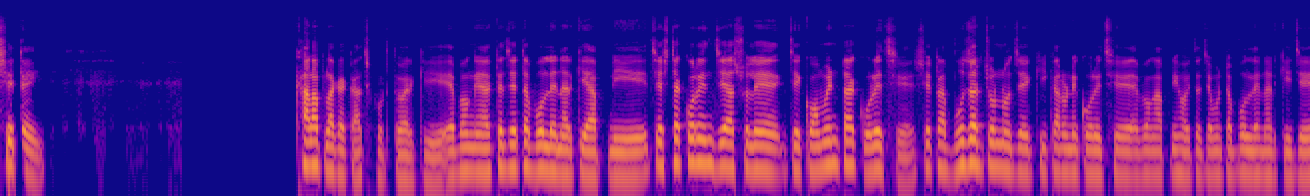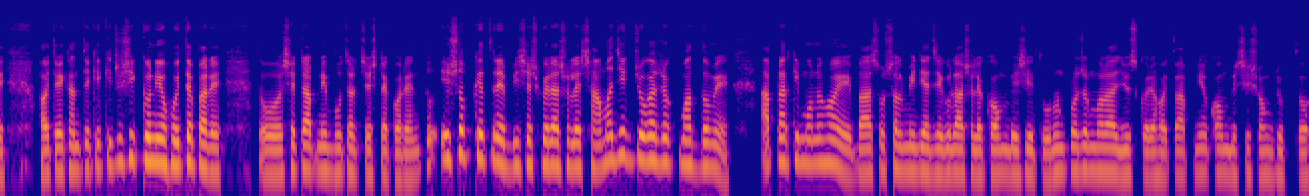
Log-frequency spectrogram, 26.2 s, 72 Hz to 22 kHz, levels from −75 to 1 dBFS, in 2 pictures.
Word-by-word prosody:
সেটাই। 485 - +2 2.6
খারাপ 180 0 +7
লাগা 145 -3 +3
কাজ 130 +1 -4
করতো 125 -1 -11
আরকি 120 0 -7 0.2
এবং 150 +3 0 0.2
এটা 150 +3 +2
যেটা 165 +1 +5
বললেন, 150 -2 +5
আরকি 135 +1 -1
আপনি 130 0 -3 0.4
চেষ্টা 175 +2 +4
করেন 190 -1 +4
যে, 170 - +5
আসলে 160 -1 +2 0.3
যে, 155 - +2
কমেন্টটা 180 +3 +3
করেছে 150 -5 +2 0.2
সেটা 165 -1 0
বোঝার 175 +3 +6
জন্য 165 -1 +2 0.2
যে, 145 - +2
কি 150 - -7
কারণে 145 -1 -1
করেছে 140 0 -2 0.2
এবং 135 +1 -4
আপনি 140 - -10
হয়তো 130 0 -4
যেমনটা 135 0 -3
বললেন 135 -1 -1
আরকি 130 0 -7
যে, 130 - 0 0.4
হয়তো 135 +1 0
এখান 155 0 -2
থেকে 165 0 -4
কিছু 175 +3 -4
শিক্ষনীয় 200 -3 +5
হইতে 180 +2 +4
পারে। 160 -3 +5 0.4
তো - - -4 0.2
সেটা 160 -1 -2
আপনি 155 - -4
বোঝার 145 -1 -2
চেষ্টা 135 0 -2
করেন। 125 0 -1
তো - - -5 0.2
এসব 230 +4 +4
ক্ষেত্রে 215 -2 +3 0.2
বিশেষ 175 +1 -2
করে 180 -1 +4
আসলে 170 +1 0
সামাজিক 205 +9 0
যোগাযোগ 205 -2 +4
মাধ্যমে 170 -3 0 0.5
আপনার 195 +2 0
কি - - 0
মনে 190 0 -2
হয় 180 -5 +1 0.2
বা 145 - +2
সোশ্যাল 155 +1 -3
মিডিয়া 150 0 0
যেগুলো 145 0 -1
আসলে 135 0 -2
কম 140 0 +1
বেশি 140 +1 -2
তরুণ 135 +3 -3
প্রজন্মরা 150 -1 -1
ইউজ 135 0 -4
করে 130 -1 -1
হয়তো 130 +1 -6
আপনিও 140 +1 -9
কম 140 - -4
বেশি 135 +1 -9
সংযুক্ত। 135 -1 -8
150 Hz, 170 wpm, -24 LUFS, 135-175 Hz, 2.6 s, খারাপ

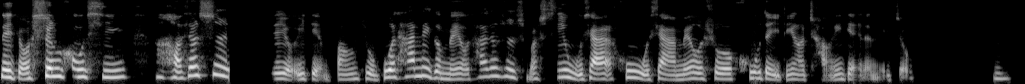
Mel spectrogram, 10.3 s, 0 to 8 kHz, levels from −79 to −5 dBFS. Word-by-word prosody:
那 255 -2 +8
种 195 -2 +3
深 285 +6 +7
呼 265 -1 +3
吸， 250 +1 -1 0.3
嗯， 255 - -5
好 220 -4 +3
像 305 +7 +5
是 320 +3 -2 0.5
也 195 - -1
有 - - 0
一 185 - -1
点 - - -5
帮 175 +2 -6
助， 190 -3 -2
不 160 - -4
过 255 - +7
它 280 +2 +1
那 290 -1 +1
个 225 -2 0
没 185 -2 -2
有， 180 -1 -3
它 255 +8 -4
就 295 +1 0
是 270 -3 -1
什 - - -20
么 195 - -5
吸 250 +7 -4
5 195 -8 +1
下、 185 +2 +3
呼 240 -2 0
5 165 - +1
下， 165 -1 -2
没 170 +2 -3
有 200 -1 0
说 185 -1 0
呼 215 +3 -4
的 200 - -1
一 175 - -2
定 170 - -7
要 170 -2 -5
长 165 - -11
一 180 - -4
点 185 - -7
的 - - -11
那 - - -14
种， - - -11 0.8
嗯。 200 0 -11
215 Hz, 270 characters per minute, -24 LUFS, 185-260 Hz, 0.8 s, 那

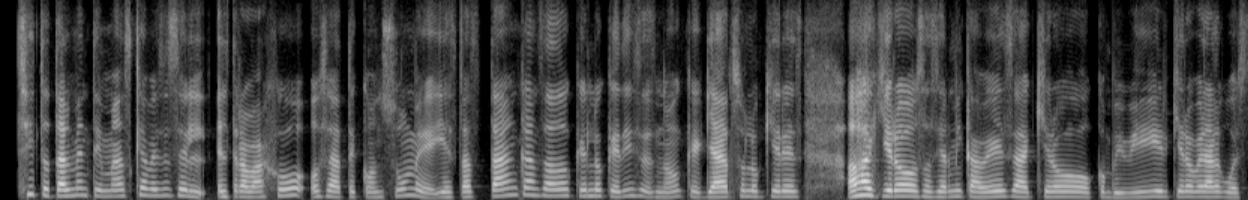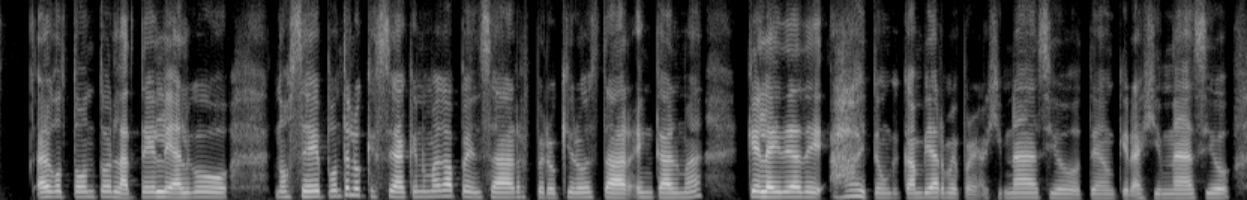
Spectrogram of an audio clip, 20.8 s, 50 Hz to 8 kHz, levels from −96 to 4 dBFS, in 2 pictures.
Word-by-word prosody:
Sí, 310 0 -2
totalmente. 255 -1 +3
Más 230 +2 -2
que 285 - -2
a 275 - 0
veces 255 0 -6
el 235 -4 -1
el 215 0 -1
trabajo, 215 +6 0
o 210 - -3
sea, 215 -3 0
te 205 - -7
consume 200 +1 -5
y 190 - -3
estás 205 +1 -3
tan 250 +4 +4
cansado 255 -3 0
que 235 - -5
es 235 - -2
lo 240 0 -2
que 205 -2 -1
dices, 235 -4 -7
¿no?, 195 +3 -6
que 200 -3 -4
ya 200 +1 +6
solo 220 -2 -6
quieres, 215 -1 -1 0.4
ay, 265 +5 +12
quiero 230 -1 +5
saciar 205 -1 -3
mi 225 +1 -6
cabeza, 210 0 +2
quiero 205 -1 -1
convivir, 200 +2 -4
quiero 210 -1 -1
ver 205 0 +2
algo 200 -2 +1
es 180 - -15 0.2
algo 205 +2 +2
tonto 205 0 -4
en 200 - -3
la 170 - +3
tele, 195 +1 +1
algo, 190 +1 0 0.4
no 200 0 -5
sé, 215 +1 +1
ponte 230 +6 -2
lo 265 - -2
que 220 - -11
sea, 200 -1 +2
que 205 - -9
no 210 - -8
me 220 - -2
haga 230 0 +2
pensar, 195 -2 -1
pero 180 -2 -6
quiero 185 +1 -4
estar 180 -2 +2
en 190 0 -5
calma, 185 +5 -1 0.4
que 215 - +4
la 200 -1 +8
idea 200 0 +3
de: 195 - -1
"Ay, 225 0 -3
tengo 175 -2 -9
que 170 - -19
cambiarme 180 0 -1
para - - -10
ir - - -16
al - - -17
gimnasio, 175 -2 -4
tengo 155 -1 -9
que - - -7
ir - - -3
al - - -3
gimnasio", 165 +2 -3
205 Hz, 220 wpm, -24 LUFS, 190-225 Hz, 0.4 s, ay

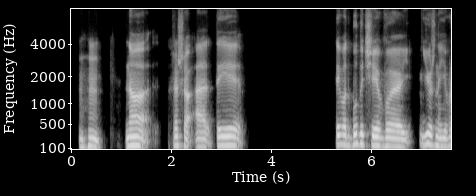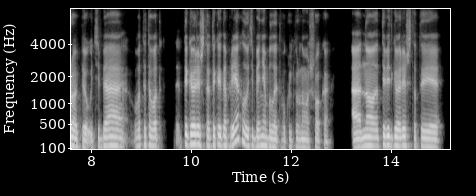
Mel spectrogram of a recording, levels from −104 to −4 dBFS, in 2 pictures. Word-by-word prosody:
Мгм. 115 -2 -2 0.4
Ну 135 0 +4 0.5
хорошо, 135 -3 -1
а 120 -1 +1
ты 135 -1 +1 1.9
ты 150 - +3
вот, 150 -2 +1
будучи 150 -1 +2
в, 130 0 -2
э, 120 -3 +2
Южной 140 -3 0
Европе, 120 -2 0
у 105 0 -3
тебя 130 +2 0
вот 130 +5 -6
это 140 0 -1
вот 130 0 -2 0.2
Ты 160 - -1
говоришь, 155 0 +4
что 145 -2 -1
ты 145 - 0
когда 145 -1 +2
приехала, 170 - +1
у - - +1
тебя 130 -1 -1
не 140 0 +1
было 125 -3 0
этого 110 0 -6
культурного 115 -1 -5
шока, 100 -3 -7 0.4
э, 115 +2 +4
но 130 +1 +2
ты 130 +4 -1
ведь 140 -1 +1
говоришь, 135 0 +2
что 135 - -7
ты, 115 -3 -1
130 Hz, 145 wpm, -24 LUFS, 120-140 Hz, 1.9 s, Ну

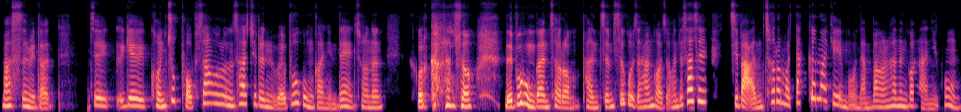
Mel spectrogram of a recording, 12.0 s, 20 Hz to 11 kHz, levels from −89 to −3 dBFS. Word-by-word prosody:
맞습니다. 205 -5 0 0.5
이제 215 -2 0
이게 200 0 +3
건축법상으로는 270 - +1
사실은 255 -7 -1
외부 210 - 0
공간인데 185 - -3
저는 170 -4 -4 0.3
그걸 180 - +3
깔아서 210 -3 +3 0.4
내부 185 - +6
공간처럼 180 - +2
반쯤 180 +2 -3
쓰고자 165 -1 -2
한 185 +2 0
거죠. 155 -7 -3
근데 185 +5 -3
사실 345 +2 +5 0.3
집 230 - -4
안처럼 195 - +2
뭐 245 - 0
따끈하게 365 - -1
뭐 185 - -5
난방을 175 +6 -4
하는 210 -1 0
건 205 0 -3
아니고 160 - -6
200 Hz, 340 characters per minute, -21 LUFS, 175-240 Hz, 0.5 s, 내부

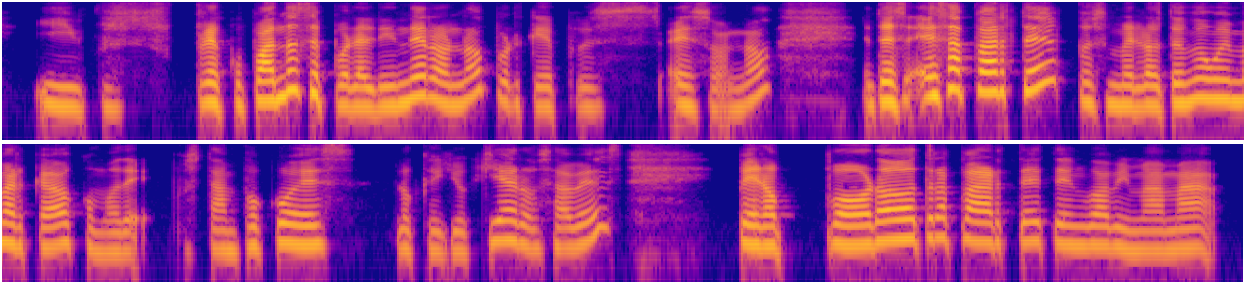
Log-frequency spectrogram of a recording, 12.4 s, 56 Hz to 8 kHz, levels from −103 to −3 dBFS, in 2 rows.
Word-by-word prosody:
y 190 -2 -5
pues 180 0 -16
preocupándose 230 - +4
por 195 -1 -3
el 185 - +1
dinero", 220 +5 +2
¿no?, 250 +10 -2
porque 200 - -8
pues 185 0 -15
eso, 190 -2 -5
¿no? 240 - -6 0.5
Entonces 215 +2 +3
esa 280 +7 +7
parte, 325 +1 +6 0.2
pues 215 -3 -7
me 195 -1 -1
lo 195 0 -1
tengo 220 +4 0
muy 245 -1 +1
marcado 220 -1 0
como 165 -5 -10
de, 170 - -8
pues 180 - -21
tampoco 190 +5 -4
es 215 0 -3 0.2
lo 185 -2 -10
que 175 - -12
yo 170 0 -11
quiero, 240 +2 -3
¿sabes?, 210 - -6 0.6
pero 205 -2 +2
por 215 +1 +3
otra 265 +2 +3
parte 240 -1 +1
tengo 210 -2 -5
a 205 - -2
mi 195 -2 -6
mamá 180 +2 -4
210 Hz, 185 wpm, -22 LUFS, 190-245 Hz, 0.6 s, esa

